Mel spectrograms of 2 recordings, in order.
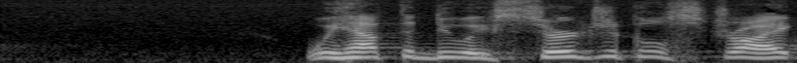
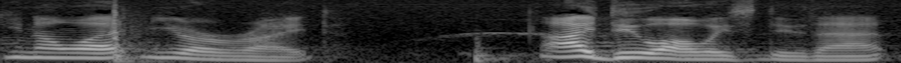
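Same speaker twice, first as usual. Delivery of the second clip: mock agreement; 5 semitones lower, 5 dB quieter than usual. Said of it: "the other person never responds".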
